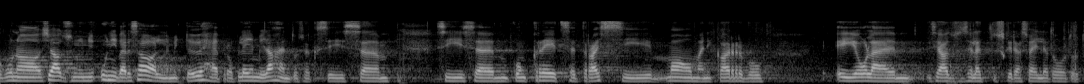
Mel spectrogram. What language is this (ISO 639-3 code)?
est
